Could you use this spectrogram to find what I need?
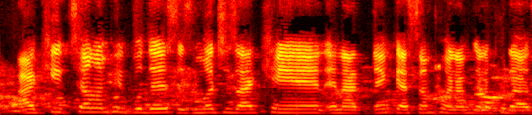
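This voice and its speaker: A woman with a high-pitched voice speaks at a fairly quick pace in an animated tone, with noticeable background noise behind her. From Washington DC area. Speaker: ministry researcher and livestream host. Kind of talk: live-stream talk to an audience.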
